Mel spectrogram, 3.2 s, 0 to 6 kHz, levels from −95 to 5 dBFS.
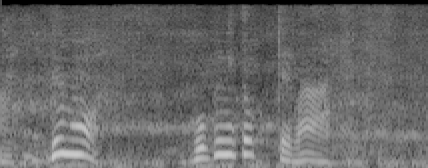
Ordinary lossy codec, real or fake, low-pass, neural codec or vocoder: MP3, 32 kbps; fake; 5.4 kHz; codec, 24 kHz, 1.2 kbps, DualCodec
